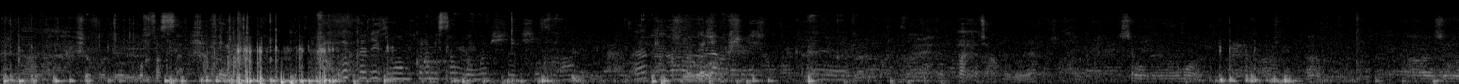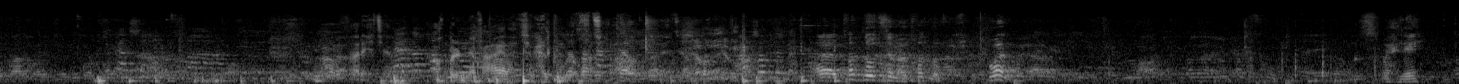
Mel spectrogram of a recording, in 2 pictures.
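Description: Several people talk in the background, echoing in a large hall.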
